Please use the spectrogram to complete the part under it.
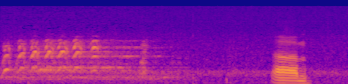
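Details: Replay of odd coyote vocalizations that could be confused with something else depending on distance: a rapid series of pulsed, nasal yipping notes fades out. Later comes a short, loud, low buzzy burst.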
